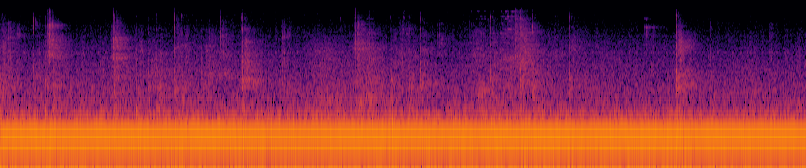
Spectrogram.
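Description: Laptop keyboard keystrokes, irregular single clicks spaced about half a second apart as a terminal command is typed and output paged through, over a steady low hum.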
